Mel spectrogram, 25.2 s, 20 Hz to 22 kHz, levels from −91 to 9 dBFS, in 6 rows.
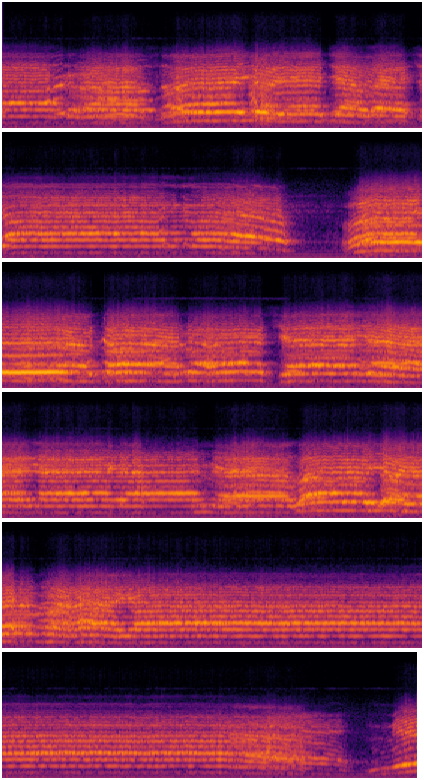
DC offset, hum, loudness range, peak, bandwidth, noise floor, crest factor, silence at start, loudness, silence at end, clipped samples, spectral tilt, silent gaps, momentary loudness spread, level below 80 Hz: under 0.1%; none; 7 LU; -4 dBFS; 5.8 kHz; -48 dBFS; 14 dB; 0 s; -18 LUFS; 0 s; under 0.1%; -4.5 dB/octave; none; 9 LU; -54 dBFS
